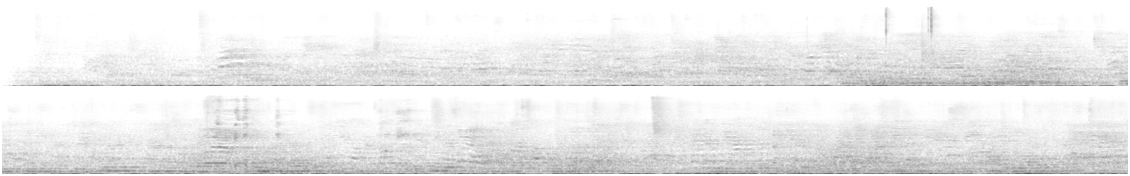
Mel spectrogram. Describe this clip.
Castillo SanCristobal tunnel
Voices recorded inside of Castillo SanCristobal, in San Juan, Porto Rico.
puertorico, small-echo, tunnel, voices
